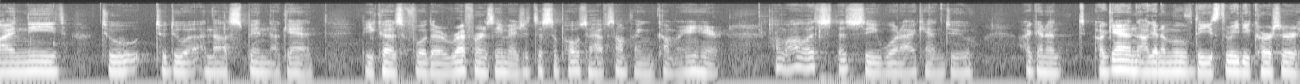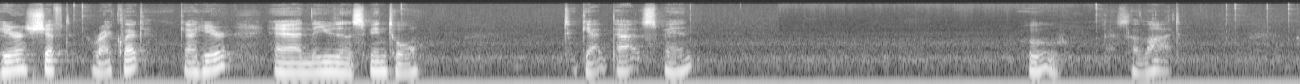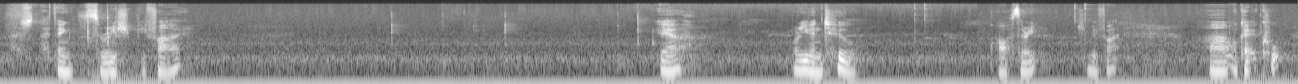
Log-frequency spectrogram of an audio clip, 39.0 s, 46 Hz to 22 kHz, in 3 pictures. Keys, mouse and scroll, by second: 0.2 KP_1, 0.5-1.9 scroll down 3, 1.9-2.2 scroll down 1, 2.2-8.3 shift+middle drag, 8.3 g, 17.0-19.9 drag, 27.1-28.5 drag, 29.9 middle click, 30.4 scroll, 31.1-32.4 middle drag, 33.0-33.4 scroll, 35.3-36.9 drag, 38.6 Tab.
